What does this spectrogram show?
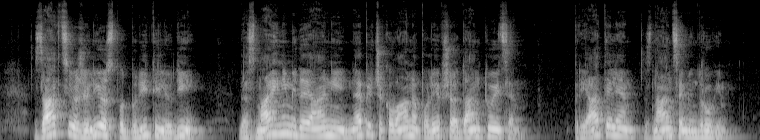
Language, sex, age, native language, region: Slovenian, male, 30-49, Slovenian, Drava region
